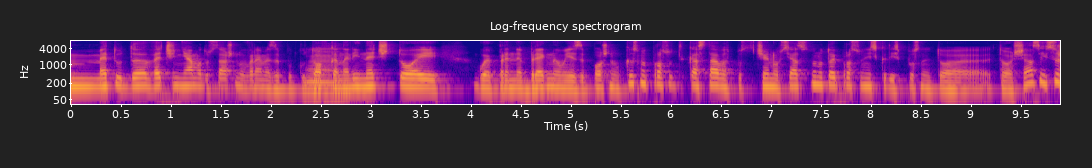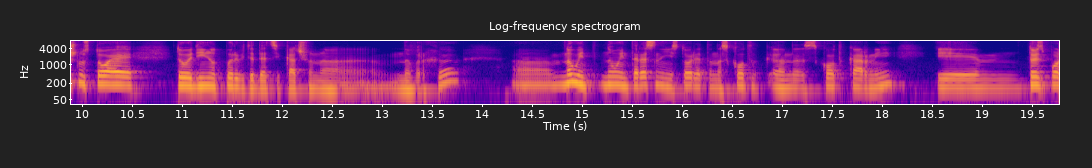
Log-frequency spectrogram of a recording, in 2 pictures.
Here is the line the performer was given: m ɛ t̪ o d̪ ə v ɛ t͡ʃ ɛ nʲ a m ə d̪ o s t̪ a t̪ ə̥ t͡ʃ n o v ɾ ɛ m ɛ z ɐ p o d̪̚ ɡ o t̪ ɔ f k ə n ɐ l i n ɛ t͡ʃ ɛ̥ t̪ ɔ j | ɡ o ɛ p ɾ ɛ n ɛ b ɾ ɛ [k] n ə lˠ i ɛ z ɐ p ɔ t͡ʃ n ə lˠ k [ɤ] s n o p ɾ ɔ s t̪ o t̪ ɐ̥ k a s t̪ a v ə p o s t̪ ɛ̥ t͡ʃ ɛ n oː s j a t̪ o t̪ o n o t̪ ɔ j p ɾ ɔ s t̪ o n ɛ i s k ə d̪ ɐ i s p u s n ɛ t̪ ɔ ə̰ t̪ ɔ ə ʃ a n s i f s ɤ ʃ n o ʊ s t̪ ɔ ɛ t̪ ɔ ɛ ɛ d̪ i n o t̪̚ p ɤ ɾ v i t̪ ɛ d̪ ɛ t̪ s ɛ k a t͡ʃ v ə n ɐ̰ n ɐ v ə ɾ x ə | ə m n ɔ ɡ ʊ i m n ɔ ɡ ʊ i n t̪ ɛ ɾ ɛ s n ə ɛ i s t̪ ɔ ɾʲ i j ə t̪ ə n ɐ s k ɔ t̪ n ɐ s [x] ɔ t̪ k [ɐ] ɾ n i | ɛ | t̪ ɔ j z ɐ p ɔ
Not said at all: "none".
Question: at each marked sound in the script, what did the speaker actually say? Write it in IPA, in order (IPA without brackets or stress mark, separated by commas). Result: ɡ, ɤ, k, a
